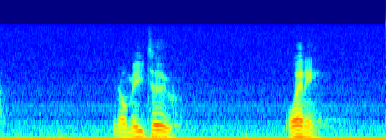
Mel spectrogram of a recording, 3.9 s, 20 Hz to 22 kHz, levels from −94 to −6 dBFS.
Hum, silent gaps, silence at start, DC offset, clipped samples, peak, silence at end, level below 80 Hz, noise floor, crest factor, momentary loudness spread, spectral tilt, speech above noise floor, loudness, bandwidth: none; none; 0 s; 6%; under 0.1%; -14 dBFS; 0 s; -56 dBFS; -53 dBFS; 22 dB; 24 LU; -7 dB/octave; 23 dB; -32 LUFS; 11 kHz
